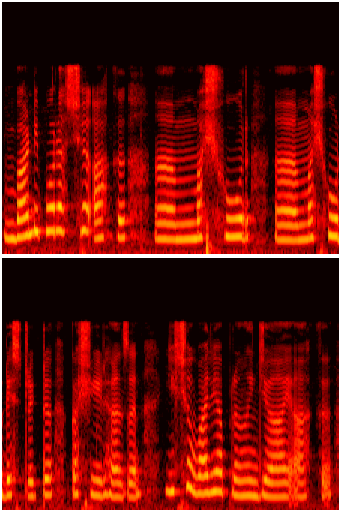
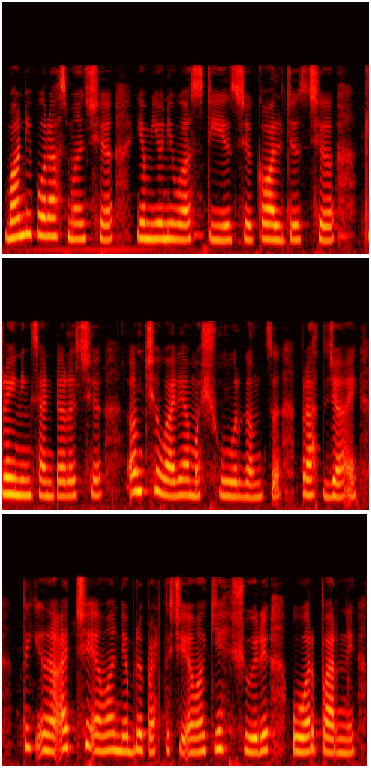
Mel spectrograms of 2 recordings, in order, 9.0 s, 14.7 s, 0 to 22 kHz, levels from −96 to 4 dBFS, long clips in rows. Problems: constant background noise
